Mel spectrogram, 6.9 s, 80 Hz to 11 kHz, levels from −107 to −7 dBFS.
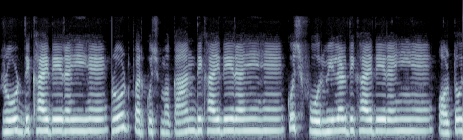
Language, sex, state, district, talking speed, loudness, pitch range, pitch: Hindi, female, Uttar Pradesh, Etah, 190 wpm, -22 LUFS, 230-240 Hz, 235 Hz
